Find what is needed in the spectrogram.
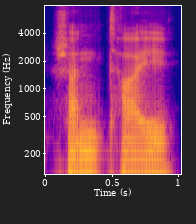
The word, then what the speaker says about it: Shantae: Shantae. – Also wie Chantalle? – Shantae. Shantae.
